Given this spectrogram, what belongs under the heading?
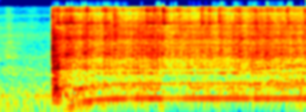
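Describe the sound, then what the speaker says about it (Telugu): Mixer grinder whirring as it grinds ginger, garlic and dry coconut into paste for mutton curry, starting abruptly from quiet and running as a steady loud, high-pitched motor whine with rattling, close by and without speech. "మిక్సీ పట్టేయాలి"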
